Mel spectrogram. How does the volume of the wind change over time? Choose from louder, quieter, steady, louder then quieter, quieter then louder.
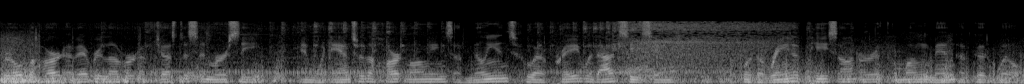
quieter then louder.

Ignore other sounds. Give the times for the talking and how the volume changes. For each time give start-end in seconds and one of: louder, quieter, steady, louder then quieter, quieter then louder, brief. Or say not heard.
0.0-10.2 steady.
